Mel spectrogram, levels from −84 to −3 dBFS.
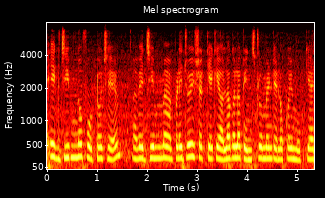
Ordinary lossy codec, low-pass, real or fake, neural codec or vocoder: none; none; fake; codec, 16 kHz, 8 kbps, FreqCodec, larger model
